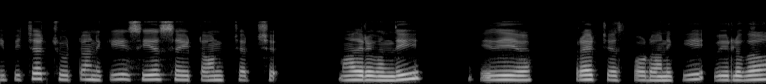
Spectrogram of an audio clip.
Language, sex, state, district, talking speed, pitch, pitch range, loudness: Telugu, female, Andhra Pradesh, Chittoor, 115 wpm, 210 Hz, 200-225 Hz, -26 LUFS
